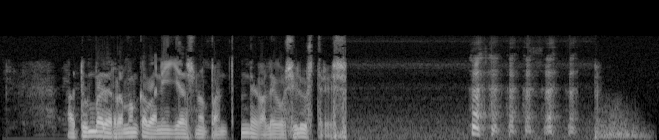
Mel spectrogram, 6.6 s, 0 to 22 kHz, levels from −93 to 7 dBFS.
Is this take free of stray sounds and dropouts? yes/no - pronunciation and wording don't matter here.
no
